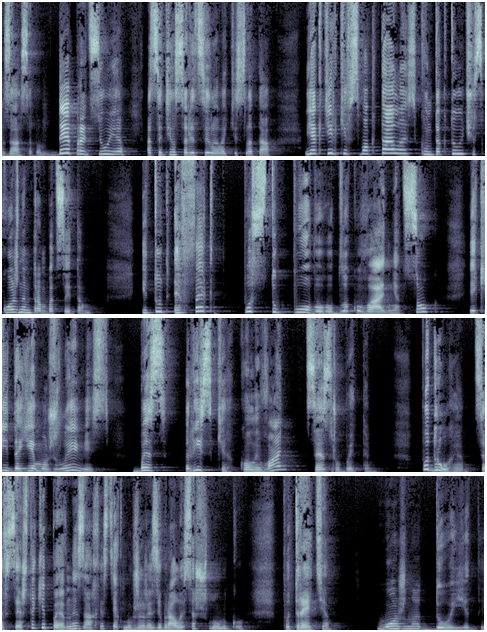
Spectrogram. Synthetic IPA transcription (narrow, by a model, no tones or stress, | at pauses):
zɑsɔbɐmd̪ɛpɾɐt͡sʲujɛ | ɐsɐtʲilˠsɐlʲɪt̪sɪlˠɐʋɐkʲislˠɐt̪ɑ̰ | jɐktʲilʲkɪwsmɐkt̪ɑlˠɐsʲkɔnt̪ɐkt̪ujʊt͡ʃɪskɔʒnɪmt̪ɾɐmbɐt̪sɪt̪ɐ̰m | it̪ut̪efɛkt̪̚ | pɔst̪ʊpɔʋɔɦɔblˠɔkʊʋɑnʲːɐt̪sɔk | jɐkʲijd̪ɐjɛmɔʒlˠɪʋʲisʲtʲ | bɛz̥ | ɾʲiskɪxkɔlˠɪʋɑnʲ | t̪sɛzɾɔbɪt̪ɪ | pɔd̪ɾuɦɛt̪sɛwsɛʃt̪ɐkɪpɛwnɪjzɑxɪst̪jɐkmɪwʒɛɾɔzʲibɾɑlˠɪsʲɐʃlˠunkʊ̰ | pɔt̪ɾɛtʲɛ | mɔʒnɐd̪ɔjid̪ɪ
